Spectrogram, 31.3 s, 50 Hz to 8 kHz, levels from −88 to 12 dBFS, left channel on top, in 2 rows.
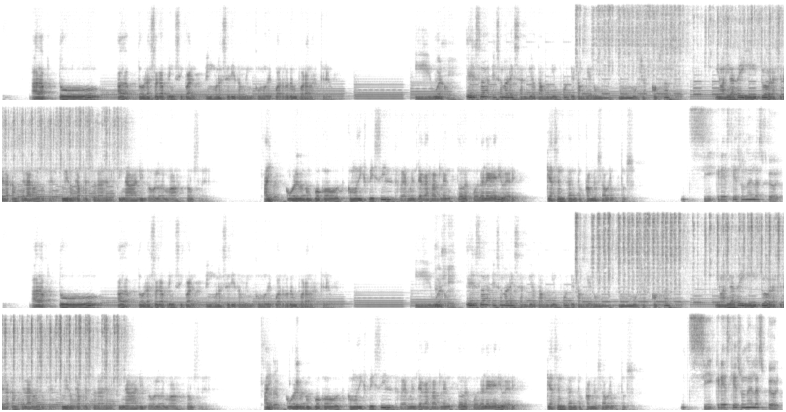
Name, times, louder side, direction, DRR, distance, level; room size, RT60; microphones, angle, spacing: voice 1, 0.6-2.0 2.3-6.6 8.3-8.8 9.3-13.5 14.3-19.8 20.9-26.0 26.5-28.2, left 1 dB, 25° left, 1.7 m, -27 dB
sound 1, 1.9-9.0 9.3-17.9, left 1 dB, 55° left, 1.7 m, -41 dB
voice 2, 8.6-9.1 20.9-21.2 21.5-21.7 29.2-31.2, right 3 dB, 85° right, 1.8 m, -32 dB
sound 2, 11.5-11.6 11.8-18.1, right 12 dB, 45° right, 3.0 m, -31 dB
29.0 x 28.5 x 3.8 m
head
